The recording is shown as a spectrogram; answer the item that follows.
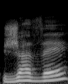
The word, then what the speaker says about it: j'avais: So, j'avais, final S not pronounced.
